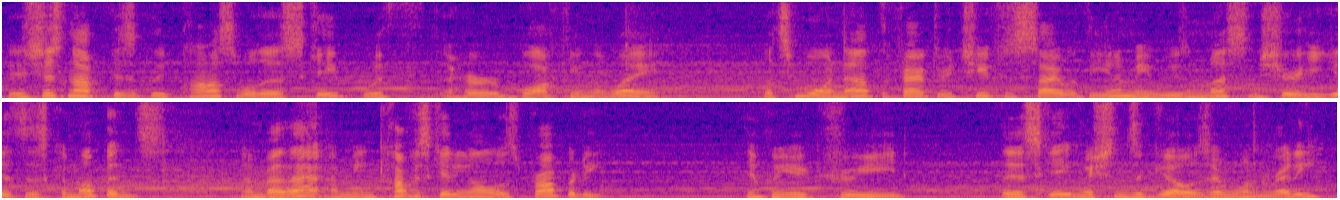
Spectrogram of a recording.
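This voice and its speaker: Game party leader, male reader: resolute, grand, orderly delivery, somewhat high male pitch, music clearly underneath. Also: quick pace, natural voice. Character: resolute escape planner, grandly determined and vengeful.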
